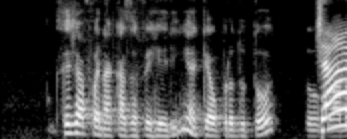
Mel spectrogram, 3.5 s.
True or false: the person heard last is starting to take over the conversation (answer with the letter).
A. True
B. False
A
